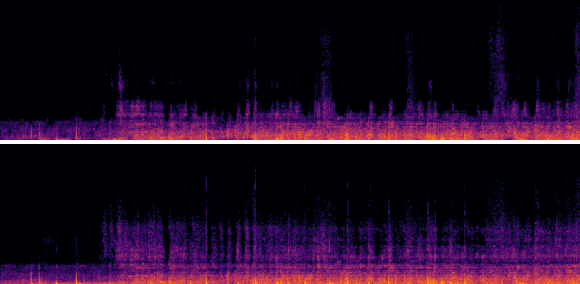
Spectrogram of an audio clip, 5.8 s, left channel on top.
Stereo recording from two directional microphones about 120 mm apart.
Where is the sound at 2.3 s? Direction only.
25° right (ahead or behind).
